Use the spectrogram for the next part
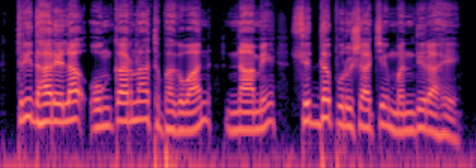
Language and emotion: Marathi, neutral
